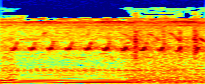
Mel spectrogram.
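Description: An insect, such as a cricket, chirping in a regular series of short calls, about five or six a second, over a low steady hum that fades out about one and a half seconds in.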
